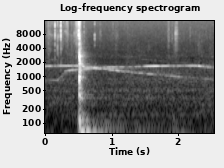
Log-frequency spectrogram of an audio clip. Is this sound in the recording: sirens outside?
yes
